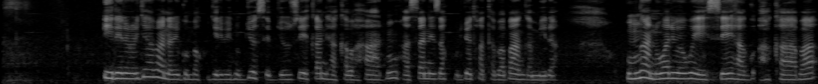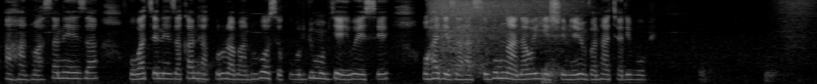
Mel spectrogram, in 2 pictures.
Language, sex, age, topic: Kinyarwanda, female, 25-35, education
